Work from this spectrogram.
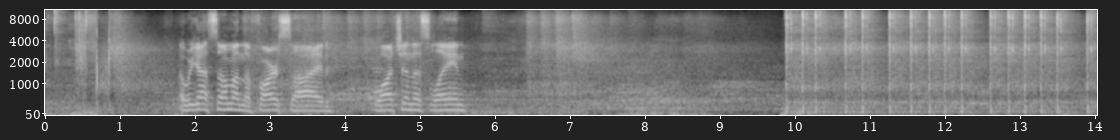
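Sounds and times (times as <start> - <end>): arena background noise: 0.0 - 14.0
airsoft pistol shots: 9.9 - 14.0.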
